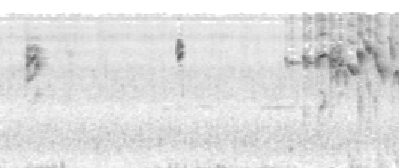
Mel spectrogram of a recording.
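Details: Mateiro song style of a double-collared seedeater, used for training: two isolated high chips, then a rapid, rising flurry of bright twittering notes toward the end, with a hissing background throughout.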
